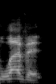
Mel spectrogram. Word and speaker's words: Levitt: We bought our company in Atlanta from a guy named Levitt, and it was spelled the same way, and he pronounced his name Levitt.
